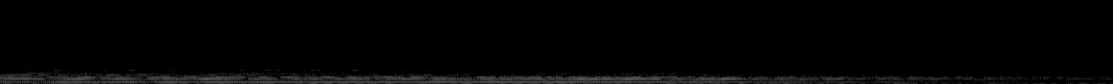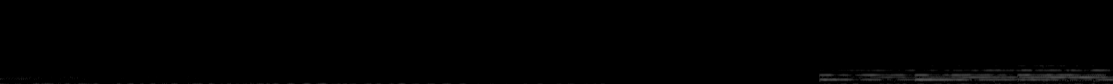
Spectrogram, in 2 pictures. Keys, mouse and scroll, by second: 0.9 middle click, 1.3 click, 2.5 right click, 3.2 ctrl+right click, 4.6-8.3 drag, 9.0 ctrl+right click, 10.3-15.1 drag, 15.4-19.5 right drag, 20.2 click, 21.5 2, 22.0 click.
